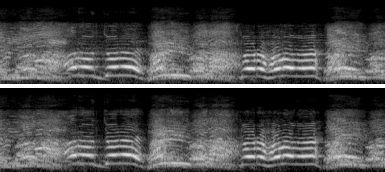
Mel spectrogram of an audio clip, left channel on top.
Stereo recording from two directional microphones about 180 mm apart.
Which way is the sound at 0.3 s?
25° right (ahead or behind).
